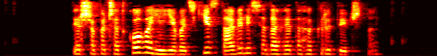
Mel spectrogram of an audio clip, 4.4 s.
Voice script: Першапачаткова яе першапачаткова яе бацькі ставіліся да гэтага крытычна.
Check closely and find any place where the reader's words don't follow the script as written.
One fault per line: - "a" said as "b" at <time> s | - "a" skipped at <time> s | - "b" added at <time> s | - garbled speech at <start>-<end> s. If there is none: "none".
- "першапачаткова яе" skipped at 1.8 s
